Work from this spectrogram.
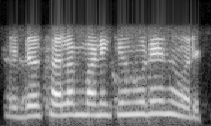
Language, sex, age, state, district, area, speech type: Malayalam, female, 60+, Kerala, Idukki, rural, conversation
